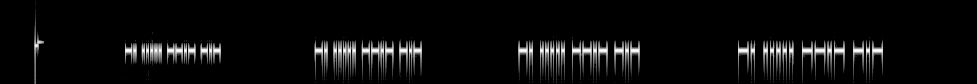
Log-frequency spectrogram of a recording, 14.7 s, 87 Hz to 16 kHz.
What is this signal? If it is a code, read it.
Morse code, heard as a keyed tone, about 32 wpm, 700 Hz. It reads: N5QK N5QK N5QK N5QK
